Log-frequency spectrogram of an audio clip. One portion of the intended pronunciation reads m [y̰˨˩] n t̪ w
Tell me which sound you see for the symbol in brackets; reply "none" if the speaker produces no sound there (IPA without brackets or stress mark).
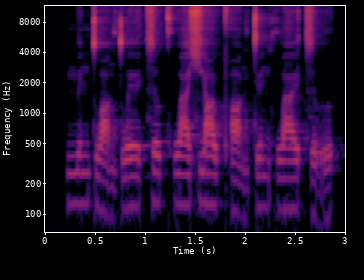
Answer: y˥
